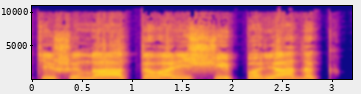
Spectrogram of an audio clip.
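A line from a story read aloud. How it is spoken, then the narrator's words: Powerful voice. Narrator (Russian): Кашфула сказал бы своим мощным голосом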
